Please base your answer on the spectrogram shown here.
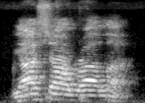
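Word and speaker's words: ישראל: Yasharala. That's how you say Israel in the Hebrew.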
